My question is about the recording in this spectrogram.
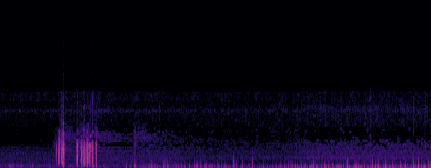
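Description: Distant rumble of Space Shuttle Discovery's rocket motors during ascent, a low roar full of crackles that grows louder after about three seconds. A short crackly burst comes about a second in.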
